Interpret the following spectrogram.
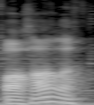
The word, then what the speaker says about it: VA-11 HALL-A: The name sounds silly and a bit hard to pronounce. Good thing it's actually called Valhalla. The funny numbers and letters are just the code.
